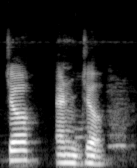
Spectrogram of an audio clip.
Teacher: ये sound produce करते हुए एयर फ्लो कम्प्लीटली स्टॉप है और फिर साउंड जब प्रोड्यूस होती है तो वो नैरो पैसेज से गुजरती है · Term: affricates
